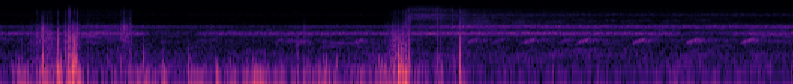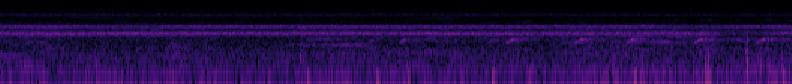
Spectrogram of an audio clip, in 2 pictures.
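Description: A night-time insect chorus: a steady shrill drone at two high pitches, with short falling chirps in runs of about three a second. Several loud knocks or bumps in the first three seconds.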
